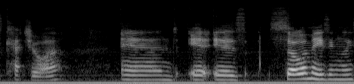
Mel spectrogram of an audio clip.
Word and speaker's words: Quechua: So if you're wondering how to pronounce it, it's Quechua, and it is so amazingly soft.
